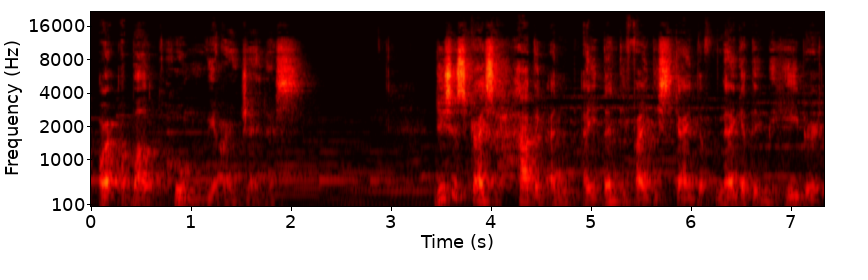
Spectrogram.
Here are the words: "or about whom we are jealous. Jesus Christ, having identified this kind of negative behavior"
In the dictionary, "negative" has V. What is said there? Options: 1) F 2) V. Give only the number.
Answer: 2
